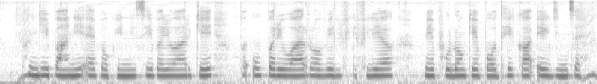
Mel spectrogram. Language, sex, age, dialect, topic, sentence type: Hindi, female, 25-30, Garhwali, agriculture, statement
